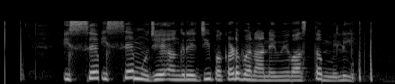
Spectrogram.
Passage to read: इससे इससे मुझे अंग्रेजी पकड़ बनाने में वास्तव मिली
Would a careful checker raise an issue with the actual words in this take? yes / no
no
